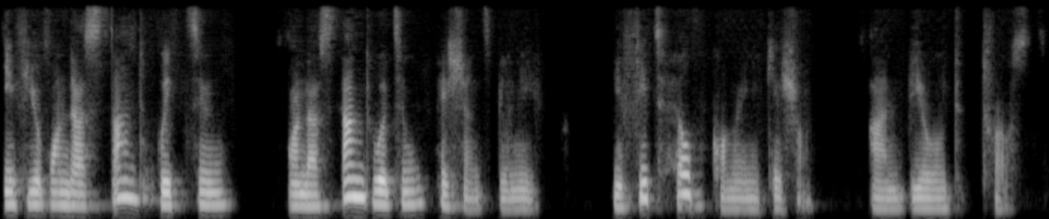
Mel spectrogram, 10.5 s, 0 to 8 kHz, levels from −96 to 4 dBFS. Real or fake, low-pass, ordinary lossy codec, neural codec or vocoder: fake; 7.2 kHz; none; codec, 16 kHz, 1.1 kbps, Voila-Tokenizer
